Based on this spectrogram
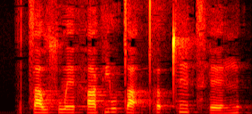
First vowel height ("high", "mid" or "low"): low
